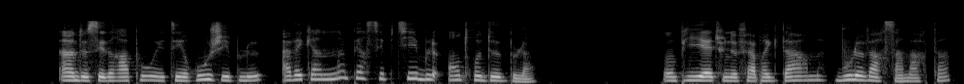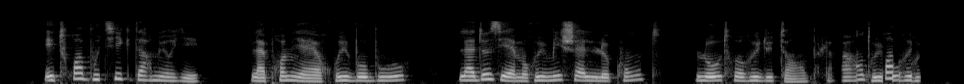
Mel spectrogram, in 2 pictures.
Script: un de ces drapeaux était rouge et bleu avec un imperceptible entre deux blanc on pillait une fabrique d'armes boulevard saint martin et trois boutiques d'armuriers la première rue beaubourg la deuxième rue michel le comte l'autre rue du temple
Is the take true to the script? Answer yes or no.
no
